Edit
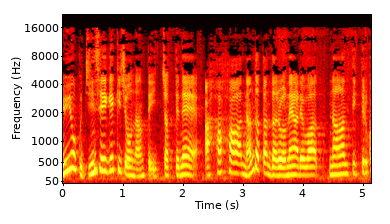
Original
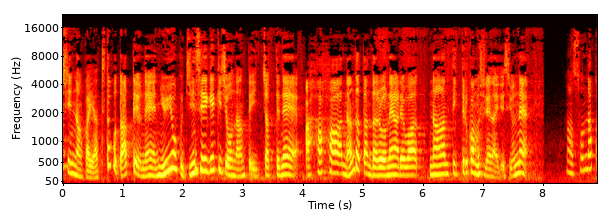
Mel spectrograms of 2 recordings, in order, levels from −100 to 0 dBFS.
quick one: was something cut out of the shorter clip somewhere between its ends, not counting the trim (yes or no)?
no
